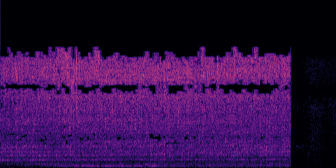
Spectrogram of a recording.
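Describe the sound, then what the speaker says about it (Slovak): Water pours steadily from a garden hose into a container for a well-water sample, a loud, continuous rushing splash that stops abruptly near the end, leaving near silence. "Nechám si troška odtiecť z hadice a nalejem do nádoby, z ktorej budeme odoberať vzorku."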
